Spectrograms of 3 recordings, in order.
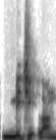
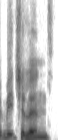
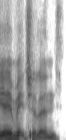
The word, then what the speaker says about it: Midtjylland: I don't know how to pronounce the name. It's like Midgetland or something like that. Oh, right, yeah, Midtjylland. Yeah, Midtjylland.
